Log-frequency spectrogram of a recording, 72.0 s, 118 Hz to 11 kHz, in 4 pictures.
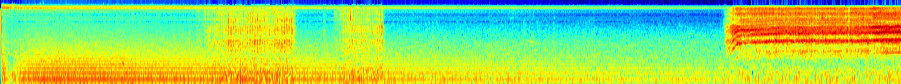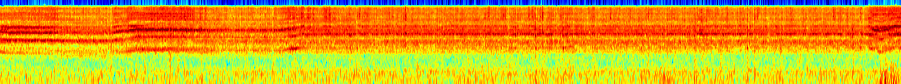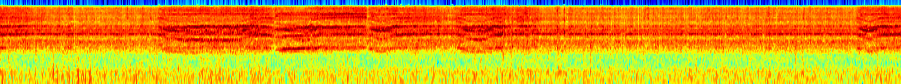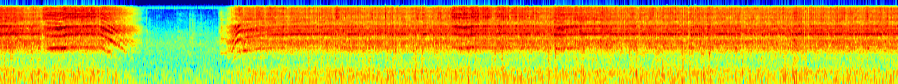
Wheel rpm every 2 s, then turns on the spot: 0, 0, 20, 20, 0, 0, 0, 70, 160, 160, 180, 200, 230, 230, 230, 230, 230, 230, 230, 230, 210, 220, 220, 220, 230, 240, 230, 230, 60, 90, 230, 230, 230, 230, 240, 230.
4-8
